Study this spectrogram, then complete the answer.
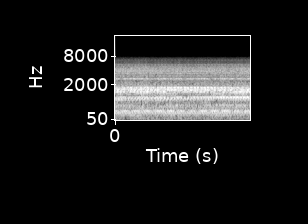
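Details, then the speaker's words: Homemade farm three-phase rotary converter idling unloaded after switch start (draws 3 A idling, about 230 V per phase, on a 40 A single-phase breaker): smooth, constant electrical hum, steady tones, no knocks or surging; operational. "And that's it. The converter is now running. It's operational."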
